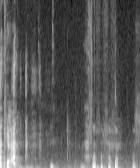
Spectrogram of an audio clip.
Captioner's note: laughs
